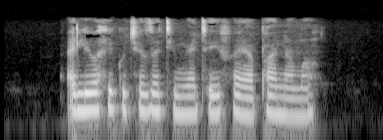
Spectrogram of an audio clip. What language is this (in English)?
Swahili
